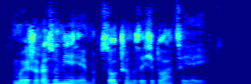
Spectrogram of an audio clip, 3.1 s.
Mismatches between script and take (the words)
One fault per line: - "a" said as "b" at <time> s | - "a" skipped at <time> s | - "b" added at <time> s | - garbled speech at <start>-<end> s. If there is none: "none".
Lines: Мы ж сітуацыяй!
- "разумеем сочым за" added at 0.5 s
